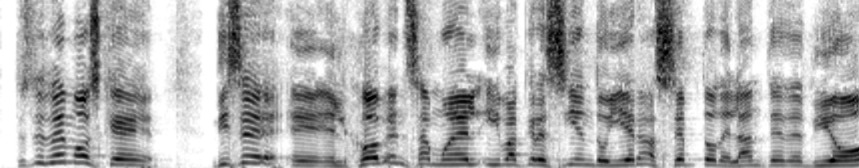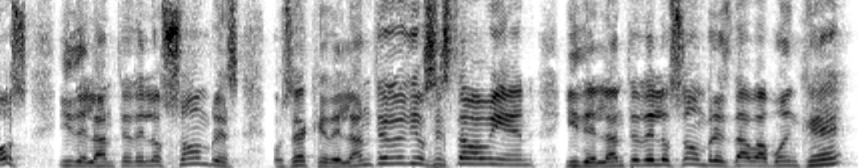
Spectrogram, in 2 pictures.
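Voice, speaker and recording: A man's voice: high-pitched, moderate pace. A Mexican man in his thirties preaching a sermon in a church hall, asking the congregation questions and joking with them. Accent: Mexican Spanish. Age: 30s. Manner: lively, asks the congregation questions and jokes with them.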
